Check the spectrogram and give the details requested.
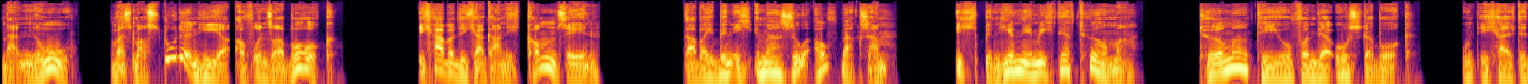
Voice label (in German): audioguide; osterburg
